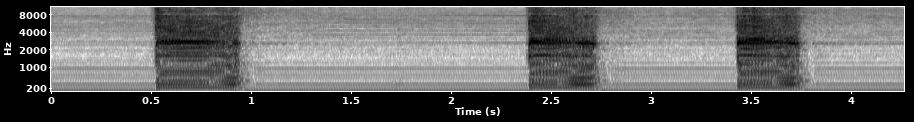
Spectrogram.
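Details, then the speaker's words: Large deshunted microwave oven transformer under load: steady mains hum broken by three harsh crackling bursts, like a taser inside; sparking from the secondary to the core or similar, which can lead to arc-overs. "okay that's not a pleasant sound it sounds like there's a taser inside there just sparking and I do know that sound that sound means there's sparking from either the secondary to the core or you name it"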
